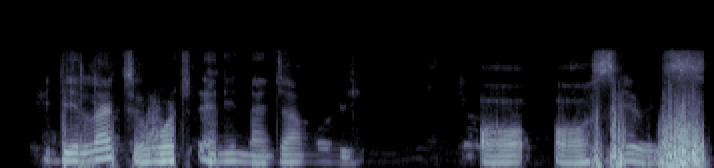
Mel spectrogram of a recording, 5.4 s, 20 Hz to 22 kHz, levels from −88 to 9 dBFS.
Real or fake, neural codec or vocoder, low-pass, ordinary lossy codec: real; none; 7.2 kHz; none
